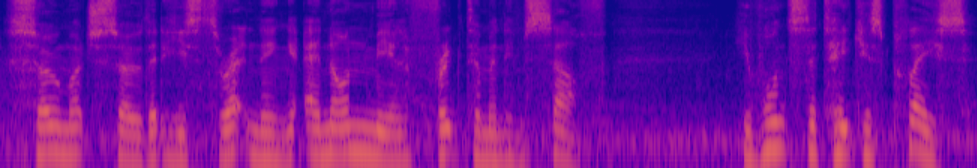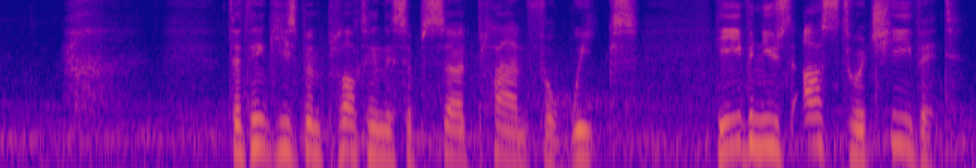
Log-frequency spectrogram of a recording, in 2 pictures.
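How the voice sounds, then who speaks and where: A man playing an earnest, courteous noble diplomat in a video game cutscene, speaking formally and in measured phrases. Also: fairly high pitch, fairly bright tone, slight background noise. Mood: troubled. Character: earnest, courteous young noble diplomat, burdened by family betrayal.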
